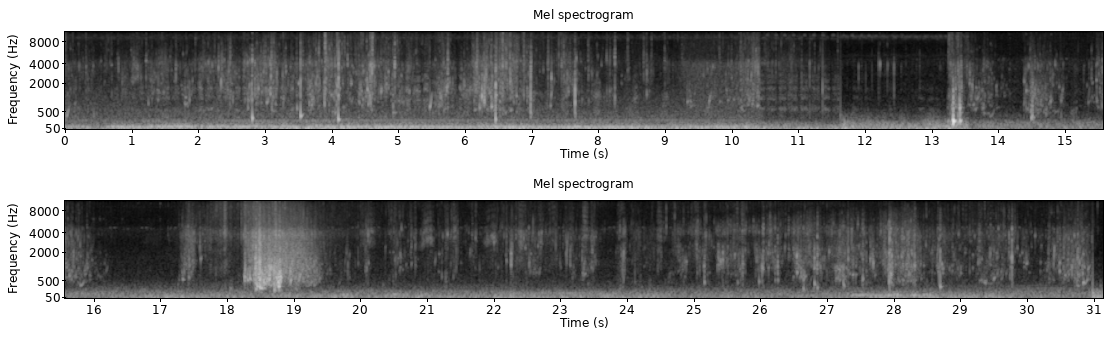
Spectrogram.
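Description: Shallow lake water sloshing and splashing around a person wading and working a cast net. A little past the middle comes one louder splash lasting about a second, the thrown net landing on the water, then lighter sloshing and dripping as it is hauled in.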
